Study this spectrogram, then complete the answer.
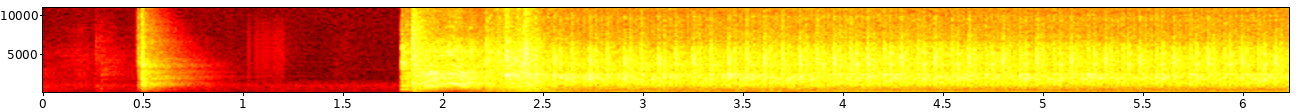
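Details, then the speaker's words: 35-year-old Nissan GQ Patrol TD42 diesel after new injectors (old seals reused), pod filter fitted: catches quickly, then a steady clattery idle with a light tappet tick, normal for TD42s. "I think it sounds really good now. It is still a little bit tappety, but TD42s are notoriously tappety, so we're gonna leave it at that"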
